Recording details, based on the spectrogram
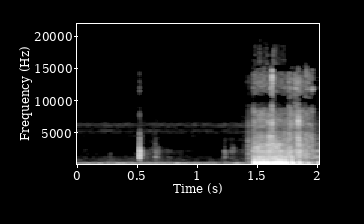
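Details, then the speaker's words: Husqvarna string trimmer after freeing a sticking trigger and adjusting the carburetor: sharp clean high-rev scream with steady firing, string whistling, no stumble; now running right. "All right, so you could hear how those RPMs are way up there now. You can hear that string whistling now."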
